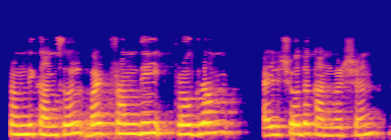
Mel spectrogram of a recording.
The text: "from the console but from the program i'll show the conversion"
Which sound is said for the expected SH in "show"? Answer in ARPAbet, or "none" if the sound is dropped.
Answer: SH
